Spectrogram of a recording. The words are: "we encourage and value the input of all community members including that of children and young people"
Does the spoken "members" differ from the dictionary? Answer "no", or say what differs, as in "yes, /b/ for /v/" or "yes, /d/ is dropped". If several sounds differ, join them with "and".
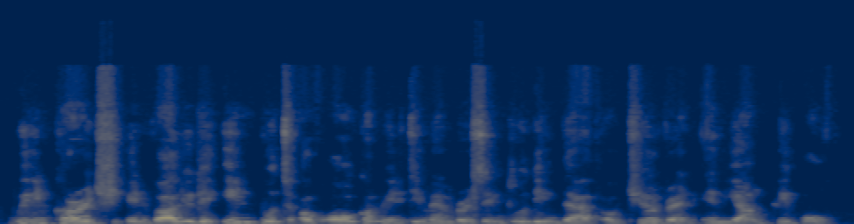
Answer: yes, /s/ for /z/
